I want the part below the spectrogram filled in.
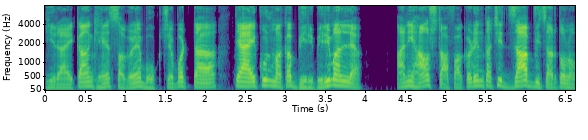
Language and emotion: Goan Konkani, angry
